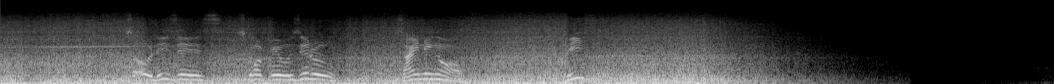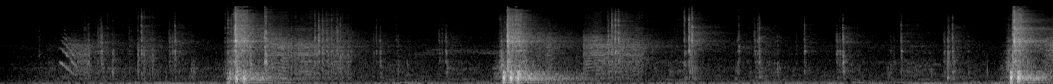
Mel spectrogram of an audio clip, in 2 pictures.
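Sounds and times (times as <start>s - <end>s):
dirt bike engine turning over: 10.8s - 21.0s
kick-start clunk: 10.9s - 21.0s.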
